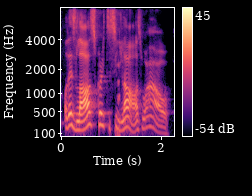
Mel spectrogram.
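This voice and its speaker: A man's voice: fairly high pitch, sing-song, unhurried. A man hosting a casual live online panel, chatty and easygoing, with plenty of fillers and restarts, over a video call. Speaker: host.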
